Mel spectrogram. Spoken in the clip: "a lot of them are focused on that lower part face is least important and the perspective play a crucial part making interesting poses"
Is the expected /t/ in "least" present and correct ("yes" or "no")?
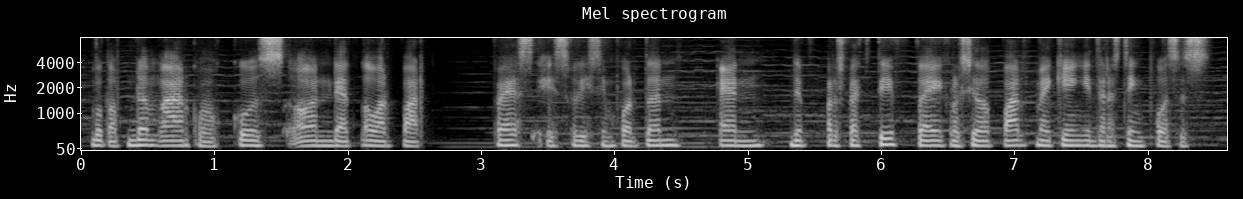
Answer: no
